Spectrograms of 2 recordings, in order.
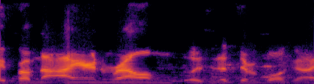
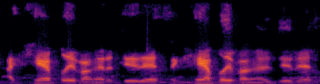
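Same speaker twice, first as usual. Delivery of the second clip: rushed self-muttering; 3 semitones lower, much faster than usual. Retold or imitated. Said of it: "I'm saying it out loud".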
